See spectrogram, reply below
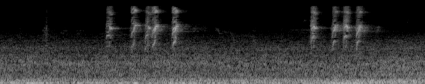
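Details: A common blackbird in Ljubljana Botanical Garden on 17 October 2024 gives sharp, high clicking 'chink' notes in two quick bursts of three or four, over a steady low rumble of distant traffic.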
